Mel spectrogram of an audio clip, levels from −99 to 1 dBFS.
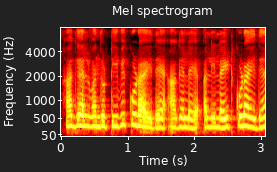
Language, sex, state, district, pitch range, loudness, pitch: Kannada, female, Karnataka, Mysore, 255-285 Hz, -16 LUFS, 275 Hz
